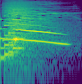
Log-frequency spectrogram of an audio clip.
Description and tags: Sound made for a game where a rat says yay when the player is successful.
